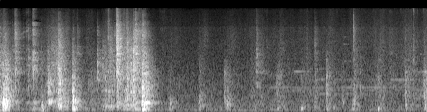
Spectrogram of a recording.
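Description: Rummaging through a drawer of old tech while searching for an old mobile phone: objects clatter and knock about, loud and busy at first, then settling into scattered, quieter clicks and shuffles. No one speaks.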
